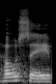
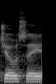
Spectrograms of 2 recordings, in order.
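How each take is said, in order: First: The name is said in a non-Portuguese way. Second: The name is said in a Portuguese way. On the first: The speaker calls it wrong. "it's not Jose" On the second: The speaker calls it right. "but Jose indeed"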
